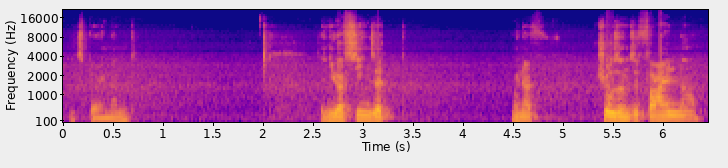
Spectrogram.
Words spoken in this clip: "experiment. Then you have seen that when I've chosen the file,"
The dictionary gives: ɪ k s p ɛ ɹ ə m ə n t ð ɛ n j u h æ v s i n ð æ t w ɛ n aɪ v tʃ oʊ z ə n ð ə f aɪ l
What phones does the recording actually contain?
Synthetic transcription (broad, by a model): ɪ k s p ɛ ɹ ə m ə n t ð ɛ n j u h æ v s i n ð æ t w ɛ n aɪ v tʃ oʊ z ə n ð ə f aɪ l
